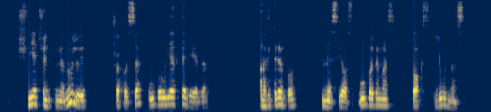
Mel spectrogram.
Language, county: Lithuanian, Vilnius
